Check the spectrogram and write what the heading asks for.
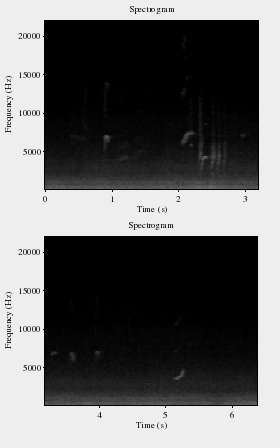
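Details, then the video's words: Natural bee sound, an unbroken deep droning buzz full of overtones, with a few faint, brief high-pitched bird chirps above it. "natural bee sounds"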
